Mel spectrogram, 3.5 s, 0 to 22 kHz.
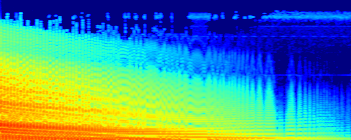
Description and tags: Vermona DRUM 12
From the Drum 1 Channel of the Vermona DRM 1 Analog Drum Synthesizer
